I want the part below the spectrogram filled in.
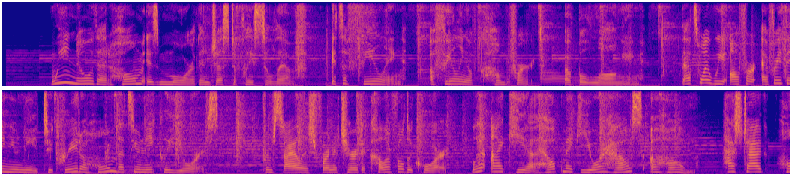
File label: emotional real storytelling natural inspiring, commercial promo; ikea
